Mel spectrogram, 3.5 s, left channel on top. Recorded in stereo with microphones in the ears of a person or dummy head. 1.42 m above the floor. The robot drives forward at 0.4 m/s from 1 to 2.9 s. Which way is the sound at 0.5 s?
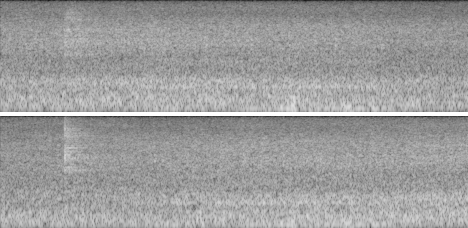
50° right (ahead or behind).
